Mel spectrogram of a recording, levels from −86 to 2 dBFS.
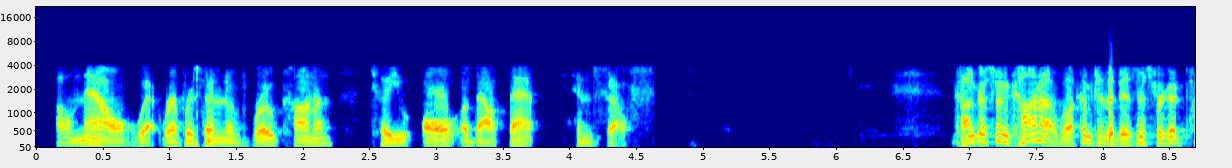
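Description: From start to finish the speech carries the GSM full-rate codec's buzzy, gravelly roughness with nothing above 4 kHz, which fits 13 kbps GSM rather than plain band-limiting. GSM bit errors from 1.20 to 1.31 s and again from 7.96 to 8.10 s corrupt the decoder's filter, pitch and gain values, producing brief squawks and gargling bursts rather than the clean silences of dropped frames.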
